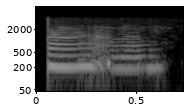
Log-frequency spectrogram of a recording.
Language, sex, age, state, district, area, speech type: Assamese, female, 18-30, Assam, Sivasagar, rural, conversation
